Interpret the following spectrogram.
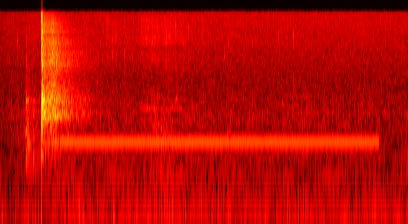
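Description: A sharp click, then a single steady electronic tone held for about three seconds before it cuts off, over a faint low hum.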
